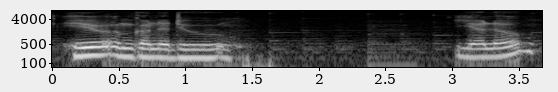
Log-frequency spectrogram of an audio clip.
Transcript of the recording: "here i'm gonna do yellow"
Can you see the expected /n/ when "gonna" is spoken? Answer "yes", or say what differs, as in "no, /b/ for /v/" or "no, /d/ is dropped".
yes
